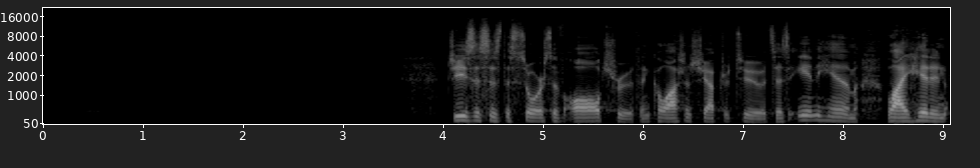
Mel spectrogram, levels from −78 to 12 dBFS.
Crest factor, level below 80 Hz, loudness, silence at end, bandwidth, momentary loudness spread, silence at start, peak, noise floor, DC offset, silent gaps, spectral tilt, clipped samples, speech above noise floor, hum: 26 dB; -82 dBFS; -33 LUFS; 0.05 s; 15.5 kHz; 15 LU; 4.05 s; -10 dBFS; -85 dBFS; under 0.1%; none; -2 dB/octave; under 0.1%; 51 dB; none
